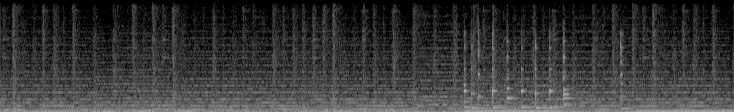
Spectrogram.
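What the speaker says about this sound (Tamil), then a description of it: "இப்ப எதுக்கு ஹாசினி தொடர்ந்து கால் பண்ணிட்டே இருக்கா? போனை எடு துர்கா." A melodic mobile ringtone plays continuously, its repeating tune running on for the whole stretch with a brief change partway through as the incoming calls keep coming, steady and fairly loud with no talk.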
